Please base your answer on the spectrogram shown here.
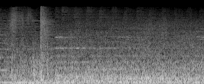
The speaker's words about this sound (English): Sorry, this is the employee train, fellas. We're gonna have to throw you off.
